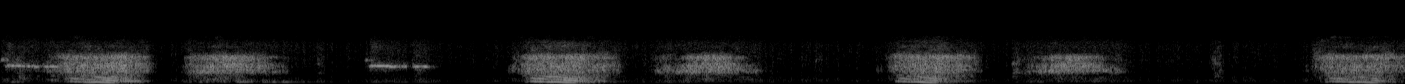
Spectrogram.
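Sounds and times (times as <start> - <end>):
breathy hiss: 0.0 - 14.0
girl snoring: 0.4 - 2.8, 5.1 - 7.6, 8.8 - 11.3, 13.1 - 14.0.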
